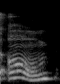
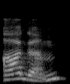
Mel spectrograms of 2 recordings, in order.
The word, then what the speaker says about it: Ogham: names because it's irish like even om it's om i i was saying ogham okay so because i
